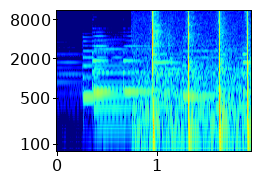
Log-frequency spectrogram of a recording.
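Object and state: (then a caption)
Baked bread loaf, hollow (done). An oat, honey and maple syrup bread loaf, baked at 350 degrees, is tapped four times, giving short, dull, hollow thumps over soft background music. The hollow sound shows the loaf is baked through and done.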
